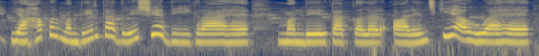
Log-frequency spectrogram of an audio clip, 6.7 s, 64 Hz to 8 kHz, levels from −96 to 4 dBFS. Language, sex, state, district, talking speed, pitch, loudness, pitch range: Hindi, female, Jharkhand, Garhwa, 135 wpm, 225 Hz, -14 LUFS, 215-255 Hz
